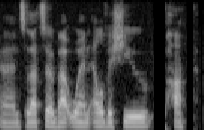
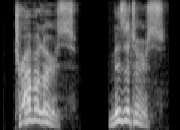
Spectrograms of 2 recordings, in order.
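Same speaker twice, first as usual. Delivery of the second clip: shrill, very high, loud called-out shout; 11 semitones higher, 7 dB louder than usual. Voicing a dragonborn who runs toward the tower: shouting in character. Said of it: "he shouts out in Draconic".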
